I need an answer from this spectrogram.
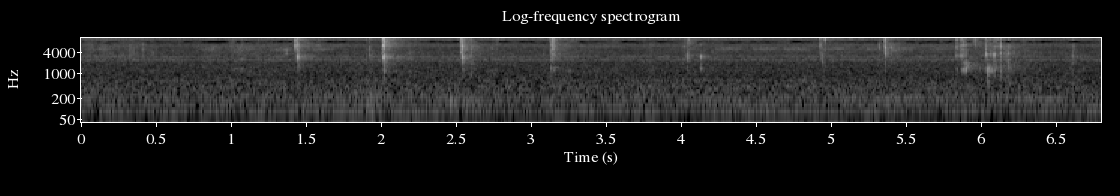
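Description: Close-miked mouth sounds of a person eating rice and pork by hand: chewing with a scattering of sharp wet smacks and clicks. A steady low hum runs underneath.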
